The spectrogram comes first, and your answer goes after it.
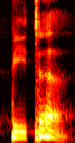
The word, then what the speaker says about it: Peter: Peter, no r, or is silent, or is Peter.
